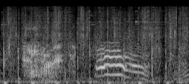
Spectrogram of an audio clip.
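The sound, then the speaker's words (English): A dog barks and yelps in a few sharp harmonic bursts. The loudest call comes about midway and is followed by softer, fading cries over low background rustle. “Fucking dog's losing it.”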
